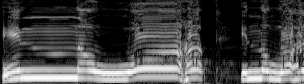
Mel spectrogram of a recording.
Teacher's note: نون کے اوپر تشدید ہے، تشدید والے حرف کو مشدد کہتے ہیں. نون مشدد کے پڑھنے میں ایک الف کے برابر غنہ ہوگا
